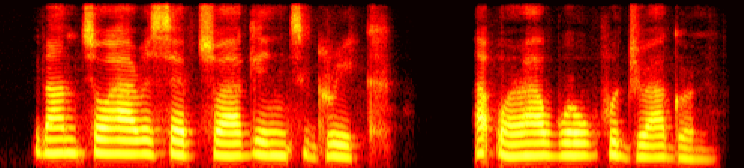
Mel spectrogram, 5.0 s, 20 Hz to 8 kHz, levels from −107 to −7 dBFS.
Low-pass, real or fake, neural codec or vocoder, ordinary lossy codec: 7.2 kHz; fake; codec, 16 kHz, 0.8 kbps, ZipCodec; none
